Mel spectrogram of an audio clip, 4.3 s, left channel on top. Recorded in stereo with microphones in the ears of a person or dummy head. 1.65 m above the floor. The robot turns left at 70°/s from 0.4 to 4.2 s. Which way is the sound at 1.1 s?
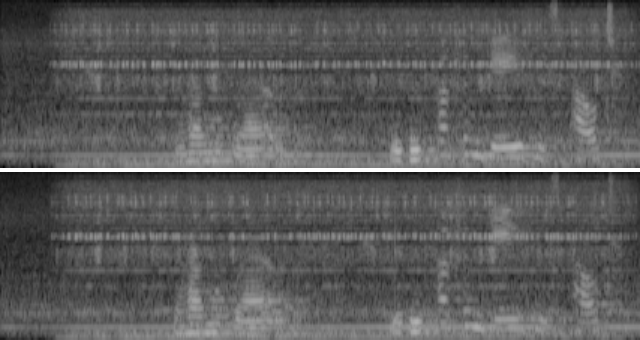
145° right.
